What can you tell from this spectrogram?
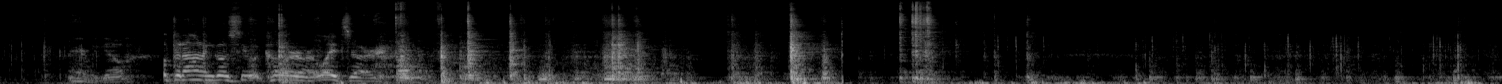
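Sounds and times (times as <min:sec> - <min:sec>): knocks and clunks of handling: 0:03.9 - 0:10.7.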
